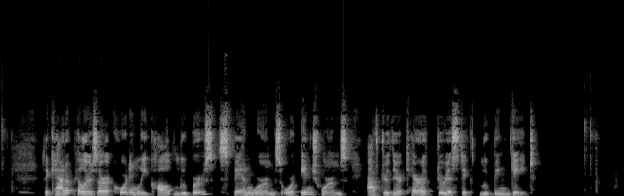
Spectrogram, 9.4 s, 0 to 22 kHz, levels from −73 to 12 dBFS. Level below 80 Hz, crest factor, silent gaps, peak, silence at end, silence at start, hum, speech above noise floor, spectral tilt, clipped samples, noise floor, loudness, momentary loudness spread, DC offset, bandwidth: -60 dBFS; 18 dB; none; 0 dBFS; 0.4 s; 0.3 s; none; 62 dB; -2 dB/octave; under 0.1%; -79 dBFS; -16 LUFS; 9 LU; under 0.1%; 15 kHz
